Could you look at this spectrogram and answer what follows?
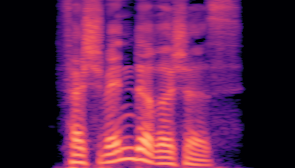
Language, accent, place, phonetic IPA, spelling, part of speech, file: German, Germany, Berlin, [fɛɐ̯ˈʃvɛndəʁɪʃəs], verschwenderisches, adjective, De-verschwenderisches.ogg
- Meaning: strong/mixed nominative/accusative neuter singular of verschwenderisch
